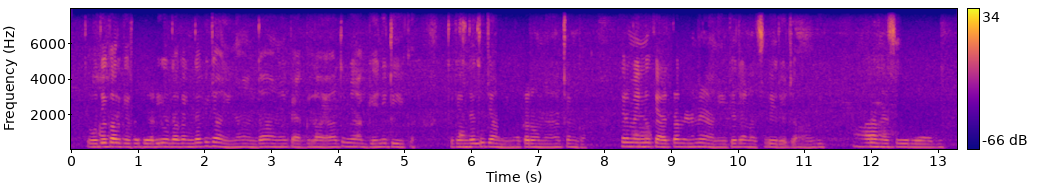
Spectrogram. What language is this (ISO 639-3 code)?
pan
